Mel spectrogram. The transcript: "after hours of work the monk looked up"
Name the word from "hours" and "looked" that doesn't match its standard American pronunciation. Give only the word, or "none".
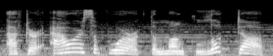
none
